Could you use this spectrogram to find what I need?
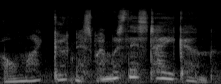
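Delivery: breathless hushed surprise; amazed whisper. Acted. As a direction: whisper your astonishment over the photo. Librarian amazed by photograph, whispering.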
